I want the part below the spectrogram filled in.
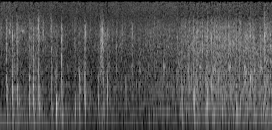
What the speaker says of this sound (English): Get those horses of yours moving, Tom.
